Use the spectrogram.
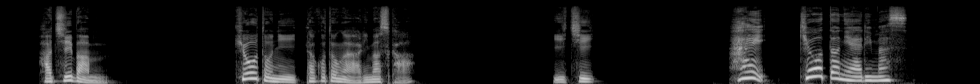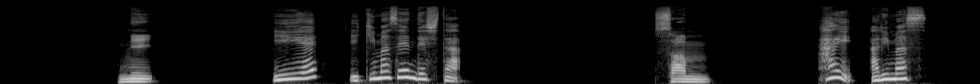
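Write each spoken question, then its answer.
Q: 京都に行ったことがありますか?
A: 3: はい、あります。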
